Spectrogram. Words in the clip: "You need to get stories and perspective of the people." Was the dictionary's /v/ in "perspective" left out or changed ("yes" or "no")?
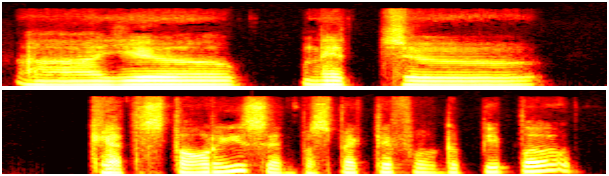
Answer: yes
